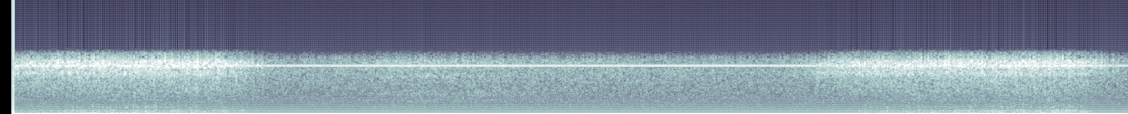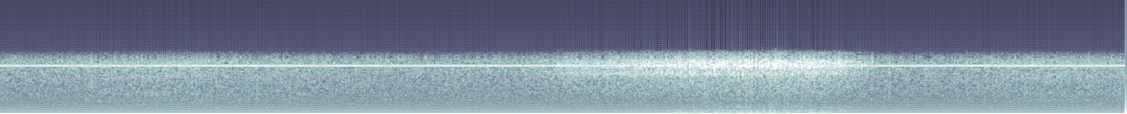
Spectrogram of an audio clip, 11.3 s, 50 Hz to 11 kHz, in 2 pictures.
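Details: A person snoring, recorded at a birthday in December 2001: three low, rumbling snores, each about a second long and roughly four seconds apart, over a steady background whine.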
